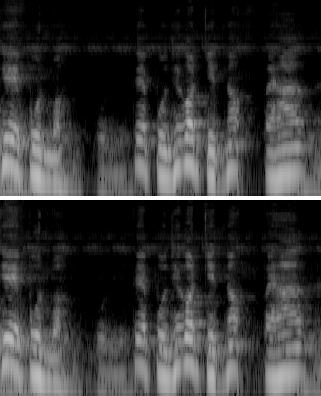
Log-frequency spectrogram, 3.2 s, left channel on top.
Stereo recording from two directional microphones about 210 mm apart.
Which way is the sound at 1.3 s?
55° right (ahead or behind).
